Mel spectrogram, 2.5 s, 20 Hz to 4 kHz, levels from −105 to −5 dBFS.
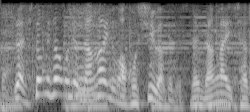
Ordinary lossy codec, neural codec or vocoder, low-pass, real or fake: none; none; 3.6 kHz; real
